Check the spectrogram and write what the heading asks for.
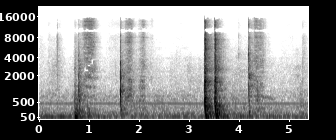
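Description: Chef's knife knocking and clinking against a frying pan as chopped onion is scraped into it: four sharp knocks, the loudest about three seconds in.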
